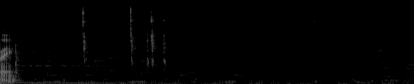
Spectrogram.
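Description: Computer mouse clicks: one about a second in, then three close together around a second and a half, as players are picked on a website.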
